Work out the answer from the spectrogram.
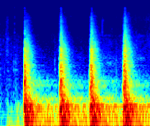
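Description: Four sharp knocking raps as spirit rapping answering a count, evenly spaced about half a second apart, each a hard, solid thud with a short decay, heard alone in quiet.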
